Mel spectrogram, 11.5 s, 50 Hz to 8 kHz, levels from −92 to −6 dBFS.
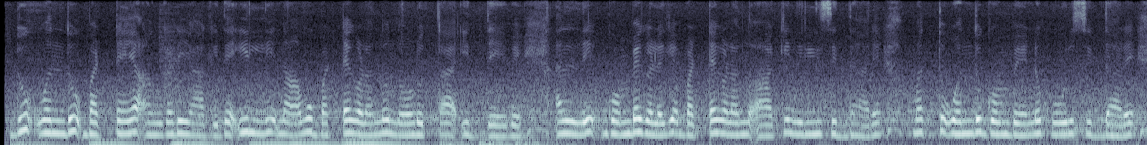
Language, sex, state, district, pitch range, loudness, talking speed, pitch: Kannada, female, Karnataka, Dharwad, 195-225 Hz, -22 LUFS, 90 wpm, 210 Hz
